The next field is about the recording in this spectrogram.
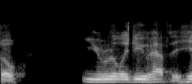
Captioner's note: none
